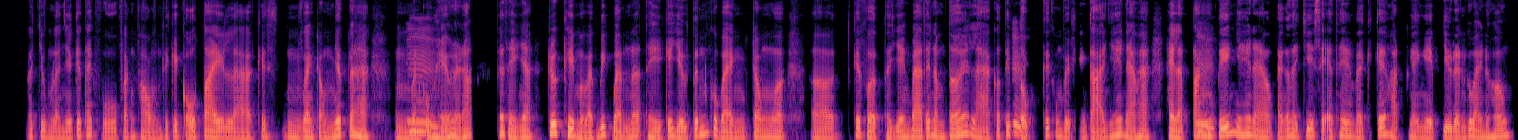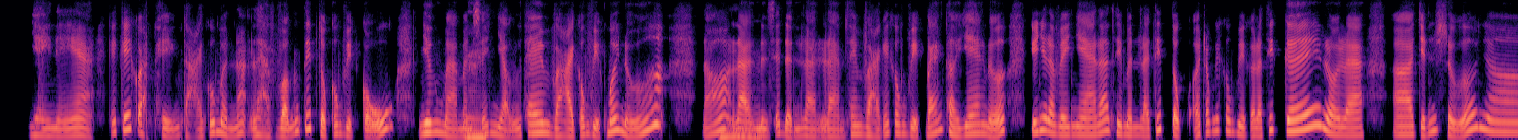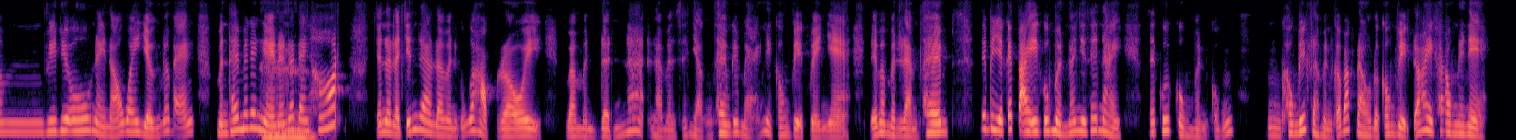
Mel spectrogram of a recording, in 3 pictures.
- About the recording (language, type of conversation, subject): Vietnamese, advice, Sau khi nhận chẩn đoán bệnh mới, tôi nên làm gì để bớt lo lắng về sức khỏe và lên kế hoạch cho cuộc sống?
- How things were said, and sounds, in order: tapping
